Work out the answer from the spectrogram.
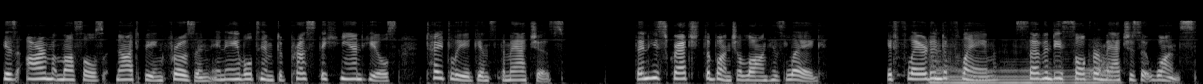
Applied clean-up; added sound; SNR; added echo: neural mask model RNNoise.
